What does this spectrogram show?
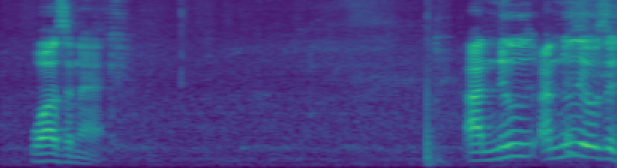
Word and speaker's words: Wozniak: Wozniak.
